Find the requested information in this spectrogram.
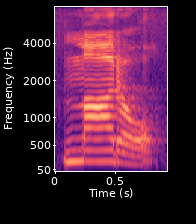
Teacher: it's a D that shifts immediately to the L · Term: light D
